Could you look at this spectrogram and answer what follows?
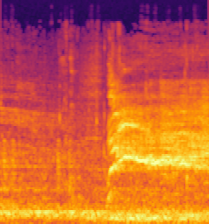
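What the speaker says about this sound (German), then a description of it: "Bitte nicht schreien, ich habe dir nichts gemacht." A creature in BioShock lets out a sudden shrill, wavering scream partway through, loud and sustained over a low rumbling game ambience.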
